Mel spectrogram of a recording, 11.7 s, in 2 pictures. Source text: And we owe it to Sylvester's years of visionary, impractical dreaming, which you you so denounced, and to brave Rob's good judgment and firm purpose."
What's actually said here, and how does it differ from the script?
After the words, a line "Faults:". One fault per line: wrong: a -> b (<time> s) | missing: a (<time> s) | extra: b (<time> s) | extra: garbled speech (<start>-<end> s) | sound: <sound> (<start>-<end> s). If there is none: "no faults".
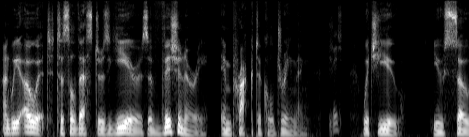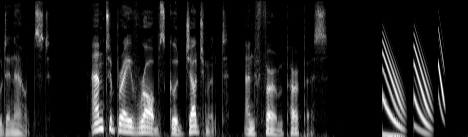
And we owe it to Sylvester's years of visionary, impractical dreaming, which you you so denounced, and to brave Rob's good judgment and firm purpose."
Faults:
sound: laugh (4.1-4.3 s)
sound: chirp (10.6-11.4 s)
